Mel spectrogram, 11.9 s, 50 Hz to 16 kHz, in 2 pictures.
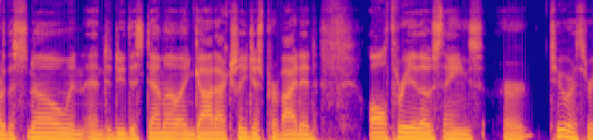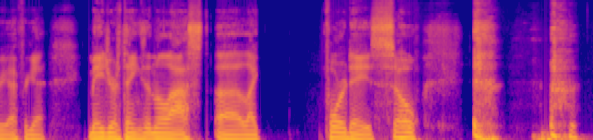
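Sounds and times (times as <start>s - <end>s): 
speech: 0.0s - 8.6s, 9.2s - 11.8s
person coughing: 10.6s - 11.8s.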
